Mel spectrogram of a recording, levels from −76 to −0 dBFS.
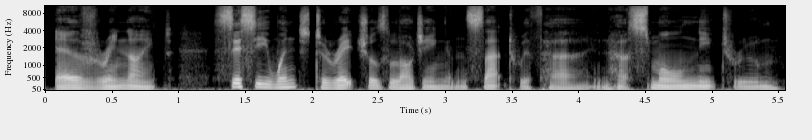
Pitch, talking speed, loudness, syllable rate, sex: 95 Hz, 175 wpm, -20 LUFS, 4.1 syllables/s, male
